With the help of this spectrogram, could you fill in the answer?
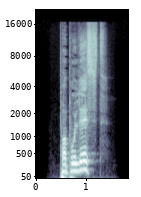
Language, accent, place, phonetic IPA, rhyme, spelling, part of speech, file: German, Germany, Berlin, [popuˈlɪst], -ɪst, Populist, noun, De-Populist.ogg
- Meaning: populist (male or of unspecified sex) (usually in a negative sense, one who opportunistically takes advantage of current popular opinions or emotions)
